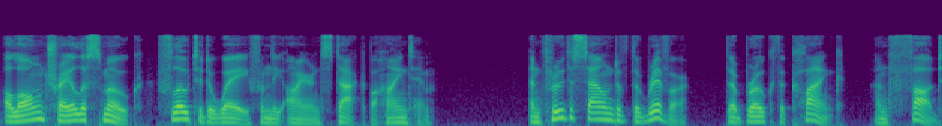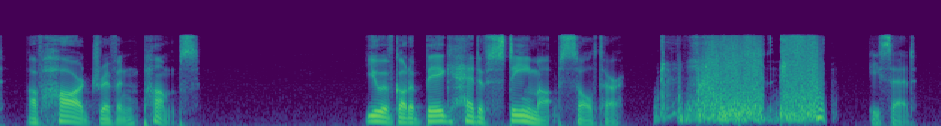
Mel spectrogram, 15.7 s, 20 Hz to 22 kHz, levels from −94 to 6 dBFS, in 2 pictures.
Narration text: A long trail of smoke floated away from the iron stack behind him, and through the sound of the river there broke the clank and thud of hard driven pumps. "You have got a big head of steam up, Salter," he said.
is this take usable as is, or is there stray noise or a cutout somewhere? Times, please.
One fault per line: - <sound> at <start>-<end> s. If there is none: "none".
- cough at 13.3-14.8 s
